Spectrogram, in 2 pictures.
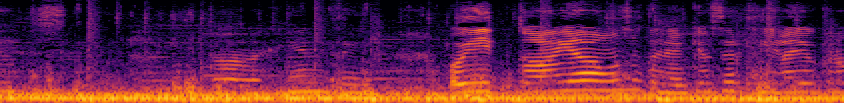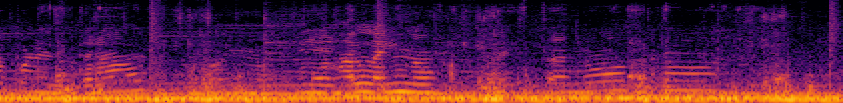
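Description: Lamborghini engine droning low and steady inside the cabin as the car creeps along, under music with a wavering singing voice.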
